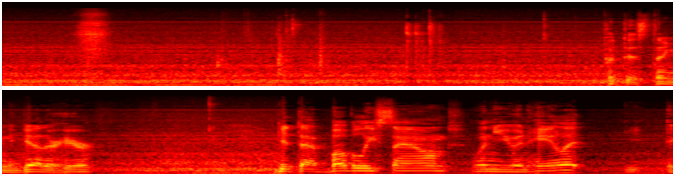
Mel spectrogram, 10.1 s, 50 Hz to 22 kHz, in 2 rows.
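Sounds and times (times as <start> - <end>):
steady background hum: 0.0 - 10.0.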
